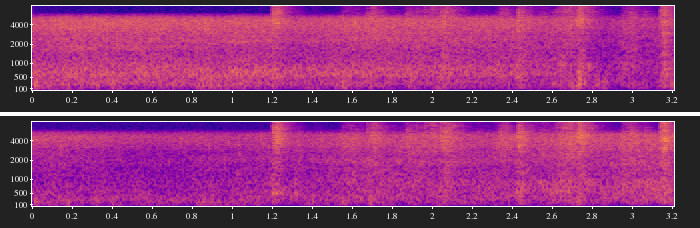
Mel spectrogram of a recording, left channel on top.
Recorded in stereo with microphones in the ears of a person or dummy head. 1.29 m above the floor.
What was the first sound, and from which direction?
Running footsteps, 30° left (ahead or behind).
